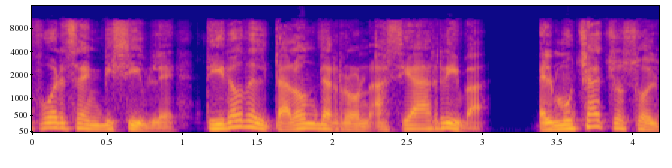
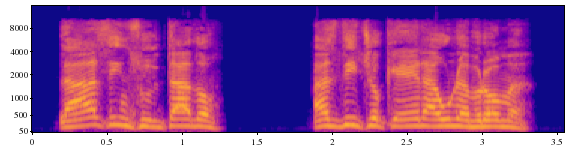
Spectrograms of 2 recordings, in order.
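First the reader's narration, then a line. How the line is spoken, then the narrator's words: Shouted. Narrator (Spanish): gritó Ron, y su cara empezó a amoratarse por la sangre que le bajaba a la cabeza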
